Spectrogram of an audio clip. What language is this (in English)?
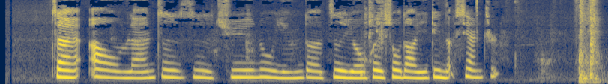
Chinese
